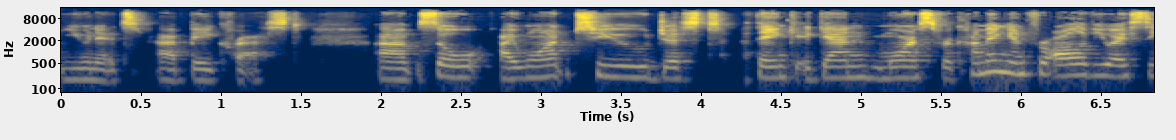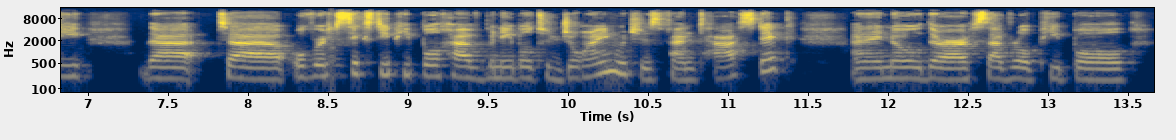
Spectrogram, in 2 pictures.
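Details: Adult woman; normal speech.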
